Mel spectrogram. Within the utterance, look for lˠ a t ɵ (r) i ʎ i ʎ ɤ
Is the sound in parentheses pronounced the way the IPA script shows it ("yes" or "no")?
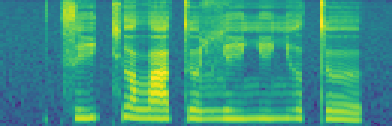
no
